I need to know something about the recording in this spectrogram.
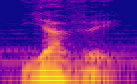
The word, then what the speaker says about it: Yahvé: Des études linguistiques récentes, croisant l'hébreu biblique, l'araméen ancien et les transcriptions grecques primitives, permettent de reconstituer une prononciation probable, Yahweh, ou selon certaines variantes, Yahvé. Mais ce qui est fascinant, c'est la signification profonde de ce nom.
